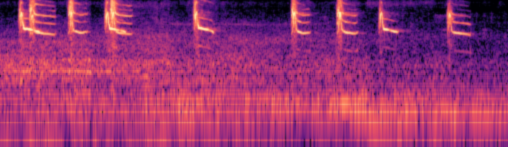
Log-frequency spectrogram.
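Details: A young prenjak kepala merah tailorbird begs with eight high, downward-slurred chirps, the first three quickly clustered and then more spaced. The recording is used as a lure for trapping birds.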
